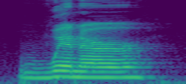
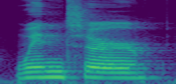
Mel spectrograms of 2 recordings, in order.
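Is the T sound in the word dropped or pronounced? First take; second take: dropped; pronounced. First: The T sound is left out completely. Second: The T sound is clearly pronounced. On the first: "no T at all" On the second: "It's not wrong to say the T"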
